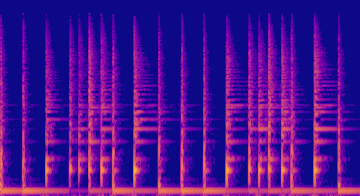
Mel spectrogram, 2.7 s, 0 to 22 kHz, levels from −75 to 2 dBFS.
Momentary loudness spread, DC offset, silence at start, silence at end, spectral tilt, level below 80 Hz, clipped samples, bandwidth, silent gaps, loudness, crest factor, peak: 4 LU; under 0.1%; 0 s; 0 s; -4 dB/octave; -52 dBFS; under 0.1%; 17 kHz; none; -25 LUFS; 24 dB; -2 dBFS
